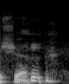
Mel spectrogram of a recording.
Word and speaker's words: Saoirse: saoirse sort Sorcha yeah it's like Siobhan yeah so sure Ronan in Brooklyn was like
